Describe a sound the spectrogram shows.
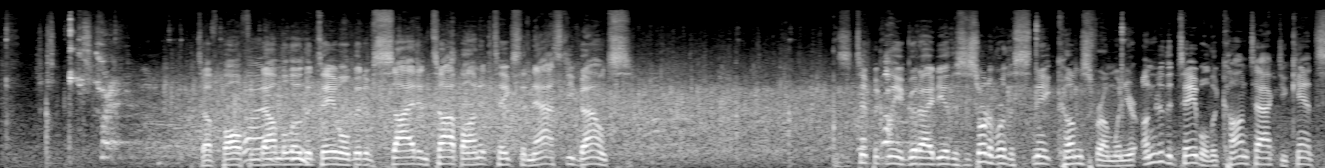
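A crowd cheers and applauds.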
